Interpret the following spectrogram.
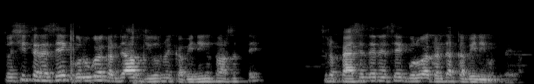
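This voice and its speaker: A man's voice: on the high side, quick pace, a little hiss or hum. Earnest man teaching in an echoey room. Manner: earnest, advising. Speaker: teacher, webinar host. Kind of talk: casual panel chat. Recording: echoey, dull sound.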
